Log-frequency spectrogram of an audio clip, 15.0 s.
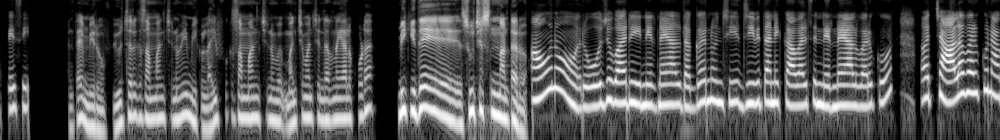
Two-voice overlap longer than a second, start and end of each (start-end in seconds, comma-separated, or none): none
